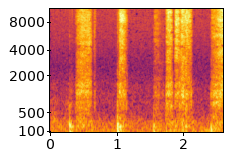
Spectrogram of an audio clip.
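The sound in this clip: Handwriting as a name is signed with a flourish by moonlight: soft, scratchy pen-on-paper strokes come in a few separate bursts, faint and alone with no voices.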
